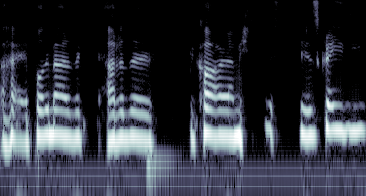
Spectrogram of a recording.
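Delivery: put-on high, weepy, sobbing, tearful voice. Retelling a man on the phone to his brother: imitating someone crying. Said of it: "on the phone crying to his brother".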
